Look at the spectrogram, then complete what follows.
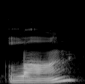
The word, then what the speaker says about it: long: First, we see long with the sound which is a nasal sound.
